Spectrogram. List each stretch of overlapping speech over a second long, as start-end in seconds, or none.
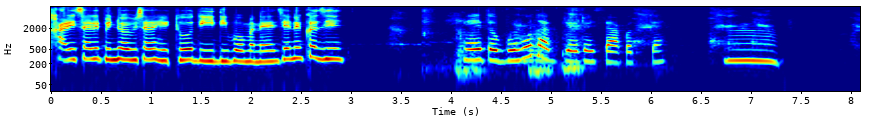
none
